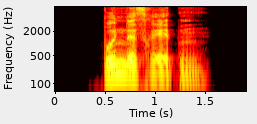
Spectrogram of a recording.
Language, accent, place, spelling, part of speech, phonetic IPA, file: German, Germany, Berlin, Bundesräten, noun, [ˈbʊndəsˌʁɛːtn̩], De-Bundesräten.ogg
- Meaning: dative plural of Bundesrat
